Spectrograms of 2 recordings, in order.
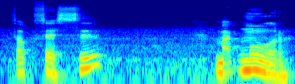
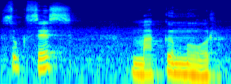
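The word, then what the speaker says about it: Sukses Makmur: 석세스 막무르 이렇게 뭐 아마 표현을 해놓을 겁니다. 근데 그렇게 하면 안 되고 인도푸드 숙세스 막무르 이렇게 해야 되는 거죠. 르는 이제 R 발음입니다. R.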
